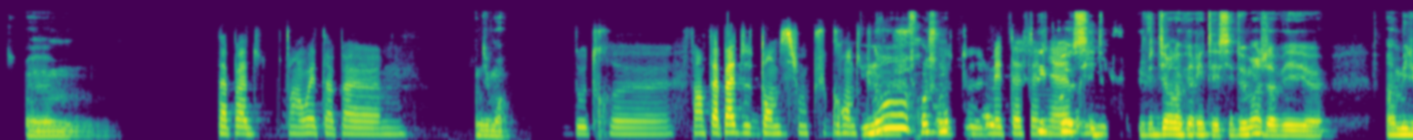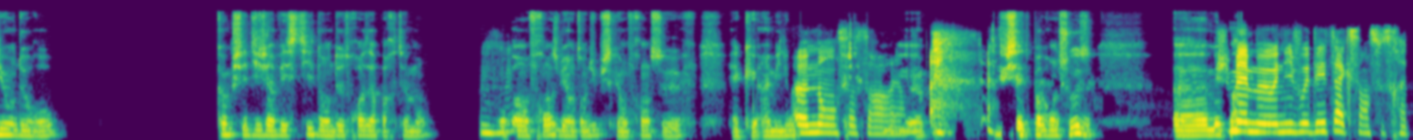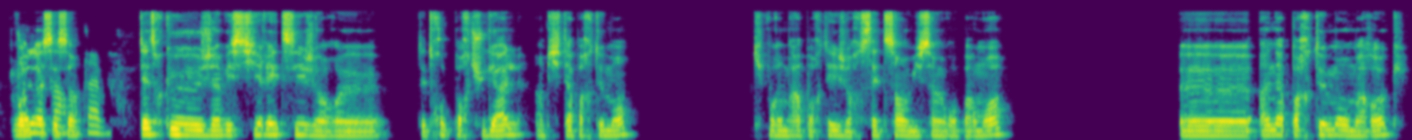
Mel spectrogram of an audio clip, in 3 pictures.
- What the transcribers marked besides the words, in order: other background noise; drawn out: "Hem"; distorted speech; unintelligible speech; laughing while speaking: "heu"; chuckle; unintelligible speech; stressed: "tellement"
- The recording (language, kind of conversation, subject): French, unstructured, Comment comptez-vous renforcer vos compétences en communication ?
